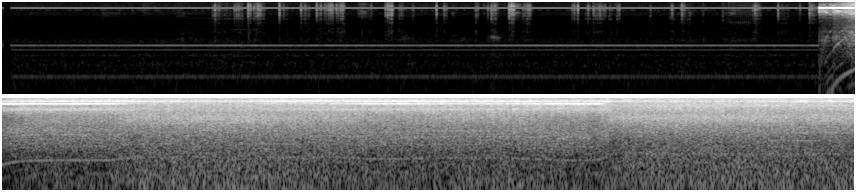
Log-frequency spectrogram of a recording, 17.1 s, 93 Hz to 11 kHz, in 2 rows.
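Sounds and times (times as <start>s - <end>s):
faint electronic hum: 0.1s - 17.0s
low hiss: 8.2s - 17.0s.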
